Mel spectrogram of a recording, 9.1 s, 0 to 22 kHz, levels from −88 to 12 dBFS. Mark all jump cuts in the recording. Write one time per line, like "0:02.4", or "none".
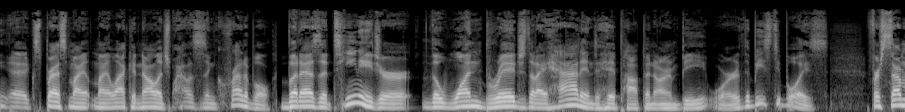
0:01.7
0:02.8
